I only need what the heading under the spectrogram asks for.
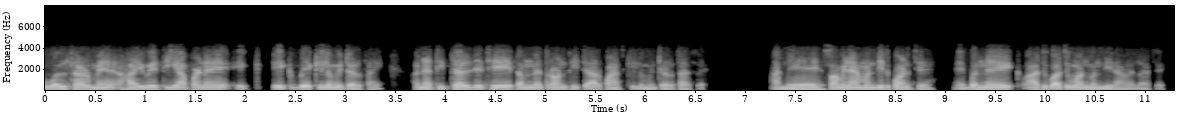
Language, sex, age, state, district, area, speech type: Gujarati, male, 18-30, Gujarat, Valsad, urban, conversation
